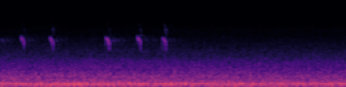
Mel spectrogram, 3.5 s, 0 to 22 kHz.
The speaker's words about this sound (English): That was bird 60.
